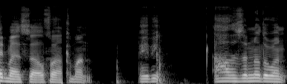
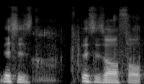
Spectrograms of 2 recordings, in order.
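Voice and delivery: normal talking voice

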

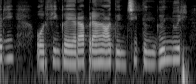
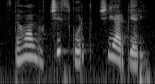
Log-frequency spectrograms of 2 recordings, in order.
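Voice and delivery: plain reading voice

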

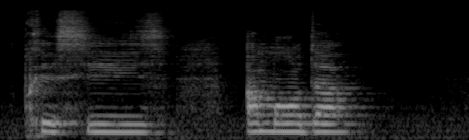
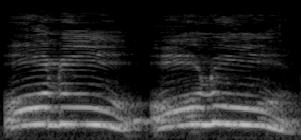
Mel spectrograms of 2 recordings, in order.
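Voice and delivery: high, loud alarm cry; shouting; 8 semitones higher, 5 dB louder, slower than usual. Acted. Children shout to wake the shepherd, loud alarm. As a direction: yell for help at the wolf. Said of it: "crient tous les enfants".

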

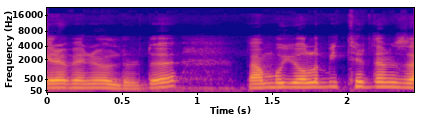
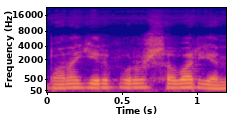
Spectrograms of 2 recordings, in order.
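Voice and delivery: normal talking voice

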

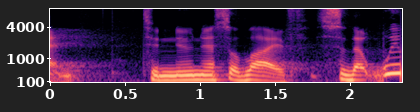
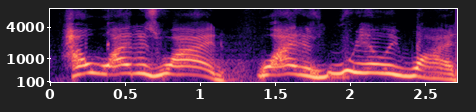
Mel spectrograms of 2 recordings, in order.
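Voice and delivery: higher and lively, leaning into "wide"; excited teacher; 9 semitones higher than usual. Shown as a demonstration. Urging children to stretch their arms, bright and excited. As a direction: pump up the kids to stretch wide. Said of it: "Can I see some arm movement".

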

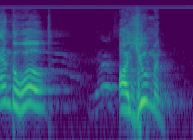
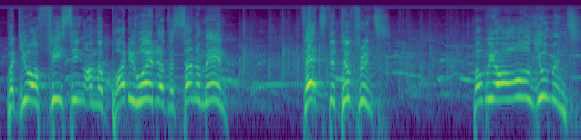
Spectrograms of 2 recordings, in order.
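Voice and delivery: loud, driving pulpit delivery; full-force preaching; 4 semitones higher, 10 dB louder than usual. Acted. Preacher urging the congregation beyond the chicken yard, full-force preaching.

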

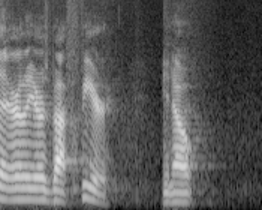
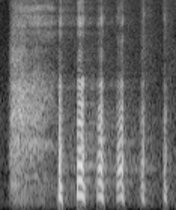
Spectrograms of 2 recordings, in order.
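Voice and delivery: amused laugh; 5 semitones higher than usual. Pretend. Laughing after the devil quote.

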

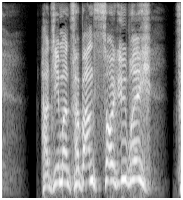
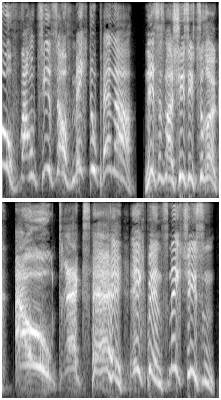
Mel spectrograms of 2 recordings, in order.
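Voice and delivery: high, indignant yelling at a teammate; furious at being shot by a friend; angry complaint; 9 semitones higher than usual. Acted. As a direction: tell off the one shooting you.

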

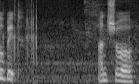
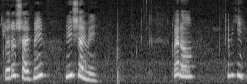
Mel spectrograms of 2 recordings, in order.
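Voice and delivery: high, sing-song coaxing to a bird; pet talk voice; 10 semitones higher, 5 dB louder than usual. Real, not acted. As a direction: coax a shy budgie out. Coaxing budgies to the door.

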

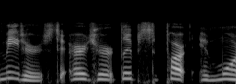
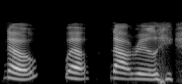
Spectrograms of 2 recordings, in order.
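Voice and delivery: louder, higher, caught off guard; flustered admission; 4 semitones higher, 8 dB louder than usual. A narrator's reading. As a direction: blurt it out, then backpedal. Flustered while being kissed.

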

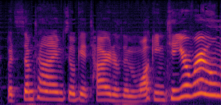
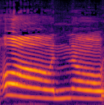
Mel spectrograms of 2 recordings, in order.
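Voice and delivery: laughing dismay; 13 dB louder than usual. Real, not acted. Friend just lost.

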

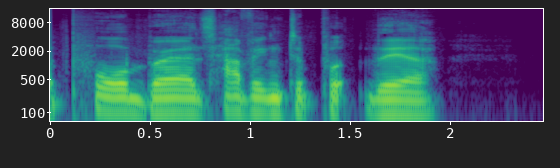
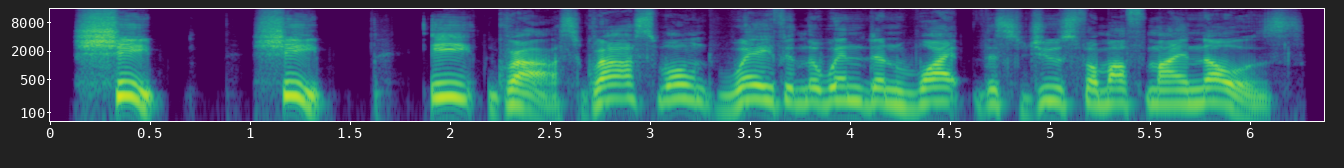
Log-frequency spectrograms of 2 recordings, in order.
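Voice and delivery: high, insistent call for help; pleading bird; 8 semitones higher than usual. Acted. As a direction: chant the demand in a pitched-up voice.

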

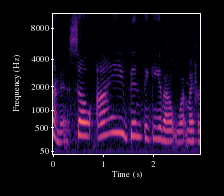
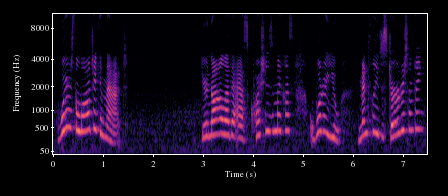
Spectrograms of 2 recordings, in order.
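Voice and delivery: much louder and higher, indignant rant; outraged; 8 semitones higher, 6 dB louder than usual. Real, not acted. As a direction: let it out, furious at the absurdity.

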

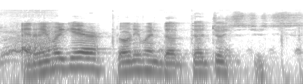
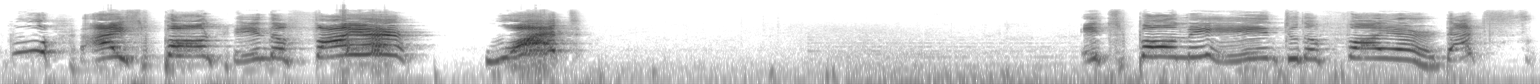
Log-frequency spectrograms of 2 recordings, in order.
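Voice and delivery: stunned scream at the screen, much louder and higher; outraged disbelieving shout; 13 semitones higher, 13 dB louder, much slower than usual. Real, not acted. Gamer shouting after respawning into fire, outraged disbelief. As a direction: yell it out, high and slow, in shock.

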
